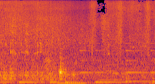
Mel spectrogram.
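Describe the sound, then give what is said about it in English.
Stir-fry ingredients, including finely sliced raw carrots, bean sprouts, soy sauce and hot sauce, are stirred and tossed in a hot pan over a steady, bright sizzling hiss, with soft scraping and a single sharp clink partway through. No one speaks. “We'll mix that around again.”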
